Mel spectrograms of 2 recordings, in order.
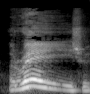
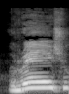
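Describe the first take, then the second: First: It is said with an extra 'i' glide after 're'. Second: It is said with a plain 're' and no glide. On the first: The speaker calls it wrong. "어영부영 그냥 모음도 아닌 소리를 집어넣어가지고" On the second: The speaker calls it right. "레슈가 더 난지도 모르겠어요"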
